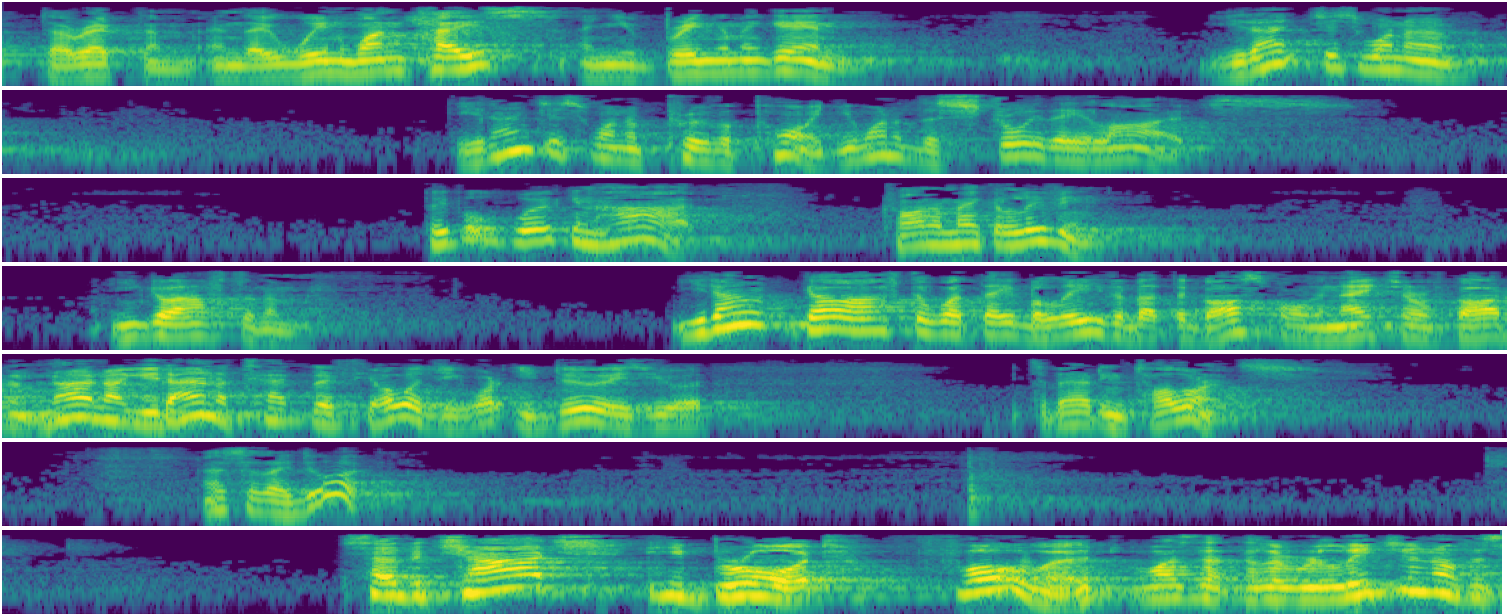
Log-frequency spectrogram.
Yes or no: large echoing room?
yes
